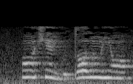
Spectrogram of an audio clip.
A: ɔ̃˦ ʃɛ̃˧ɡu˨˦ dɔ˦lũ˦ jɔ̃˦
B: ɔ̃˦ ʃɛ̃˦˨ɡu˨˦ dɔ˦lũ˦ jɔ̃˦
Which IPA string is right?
B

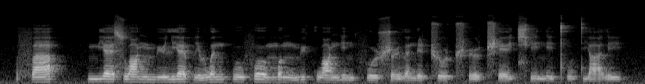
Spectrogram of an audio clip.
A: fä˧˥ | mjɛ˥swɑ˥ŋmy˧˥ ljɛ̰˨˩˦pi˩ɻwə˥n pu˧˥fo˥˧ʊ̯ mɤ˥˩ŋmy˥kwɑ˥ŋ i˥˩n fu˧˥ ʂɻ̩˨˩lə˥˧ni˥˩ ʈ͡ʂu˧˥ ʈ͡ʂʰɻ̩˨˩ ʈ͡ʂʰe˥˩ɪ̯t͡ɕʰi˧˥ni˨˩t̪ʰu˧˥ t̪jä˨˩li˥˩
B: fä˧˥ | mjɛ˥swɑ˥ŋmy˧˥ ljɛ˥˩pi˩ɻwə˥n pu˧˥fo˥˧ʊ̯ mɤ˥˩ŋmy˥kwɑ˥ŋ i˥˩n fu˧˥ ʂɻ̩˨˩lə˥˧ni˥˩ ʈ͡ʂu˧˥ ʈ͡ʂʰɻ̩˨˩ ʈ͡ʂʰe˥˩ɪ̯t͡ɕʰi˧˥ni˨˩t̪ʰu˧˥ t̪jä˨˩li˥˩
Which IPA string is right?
B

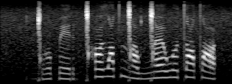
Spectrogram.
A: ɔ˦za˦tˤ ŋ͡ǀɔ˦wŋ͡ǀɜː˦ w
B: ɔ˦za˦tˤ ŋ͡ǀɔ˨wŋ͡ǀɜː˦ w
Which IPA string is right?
B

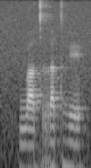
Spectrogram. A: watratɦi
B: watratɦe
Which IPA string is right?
B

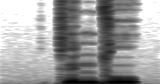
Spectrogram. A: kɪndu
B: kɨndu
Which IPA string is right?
A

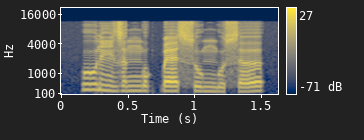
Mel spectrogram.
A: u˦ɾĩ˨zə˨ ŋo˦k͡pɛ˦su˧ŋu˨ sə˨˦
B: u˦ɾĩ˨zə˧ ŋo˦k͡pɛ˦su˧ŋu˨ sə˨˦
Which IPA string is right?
B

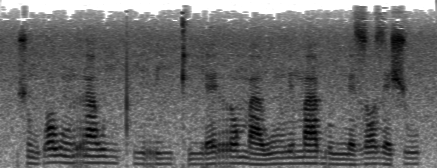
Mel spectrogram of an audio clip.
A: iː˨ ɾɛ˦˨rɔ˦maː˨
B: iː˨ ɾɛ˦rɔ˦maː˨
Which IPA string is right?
B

